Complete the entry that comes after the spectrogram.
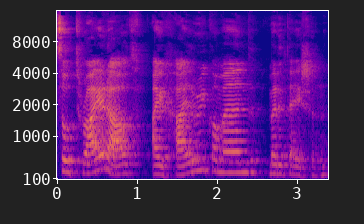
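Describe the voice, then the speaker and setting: A woman's fairly slow delivery with ordinary pitch variation and audible room echo. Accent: Polish. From Poland. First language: Polish. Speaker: spiritual teacher. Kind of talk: casual teaching talk. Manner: conversational, with fillers.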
